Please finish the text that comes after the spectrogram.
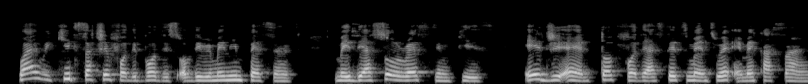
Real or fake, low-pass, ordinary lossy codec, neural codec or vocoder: real; 7.2 kHz; none; none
